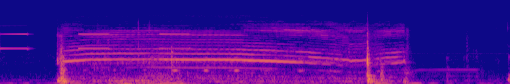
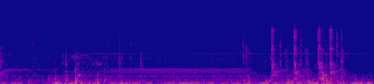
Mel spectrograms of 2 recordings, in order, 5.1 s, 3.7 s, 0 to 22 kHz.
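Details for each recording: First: 2005 BMW E46 325Ci convertible, after replacing the plastic top latch motor gears, key on with top closed: smooth electric motor whine for about 3.5 s ending in a latch click; latch works, though the hydraulic pump seems too weak to open the top. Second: 2005 BMW E46 325Ci convertible after replacing the top latch motor's plastic gear: latch now works, but a steady electric hydraulic pump whine runs with no top movement; the pump is assumed not to make enough pressure, unconfirmed.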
